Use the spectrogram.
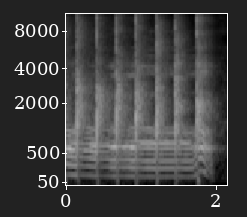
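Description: About six sharp hand claps land in a steady, evenly spaced rhythm over a sustained, droning voiced tone. They are close and fairly loud and fade out at the end.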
